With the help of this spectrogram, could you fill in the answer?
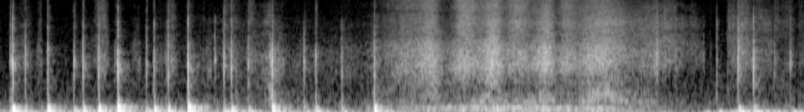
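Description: Fingertips and nails tap, rub and scratch across the lid of a closed, hollow backgammon case with a map-print covering. Quick, irregular hollow taps with a low thud come first, then a soft, bright scratching hiss, then a few more taps at the end.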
